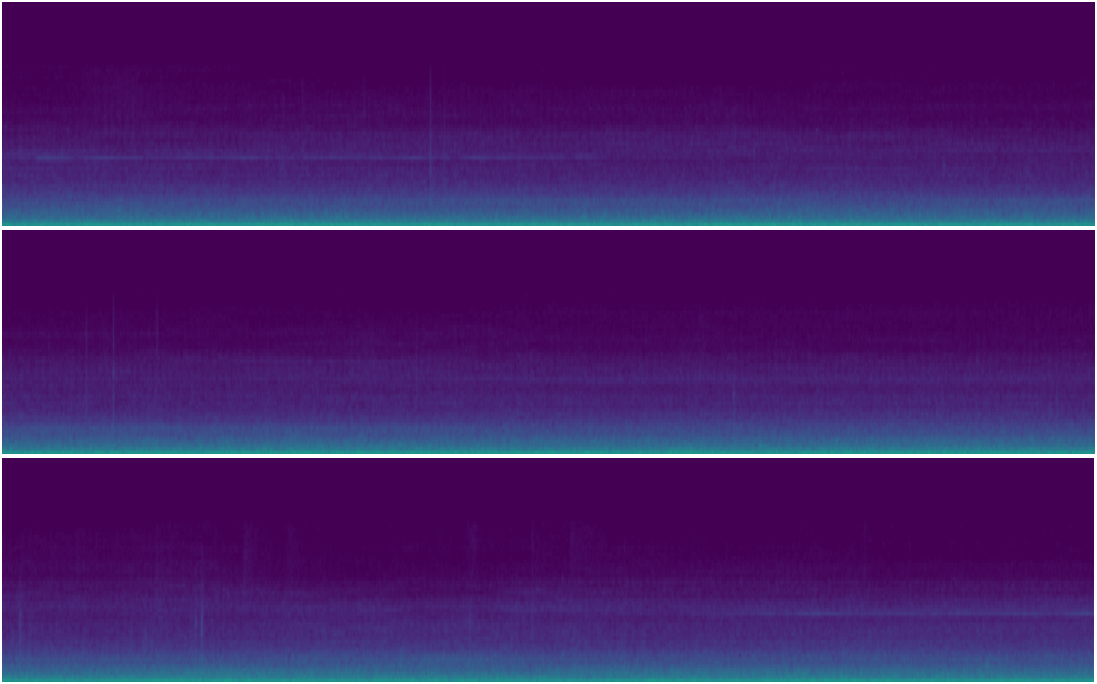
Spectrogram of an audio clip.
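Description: Steady engine and road noise inside a moving vehicle's cabin: a constant low rumble with a steady hum, unchanging throughout.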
